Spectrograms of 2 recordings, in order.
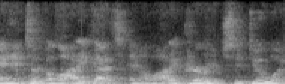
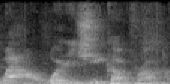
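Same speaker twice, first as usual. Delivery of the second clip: soft amazed aside; 3 semitones lower, 10 dB quieter than usual. Retold or imitated. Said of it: "I said".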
